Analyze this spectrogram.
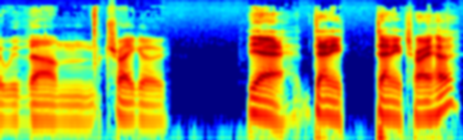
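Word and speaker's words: Danny Trejo: Danny Danny Tjo.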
